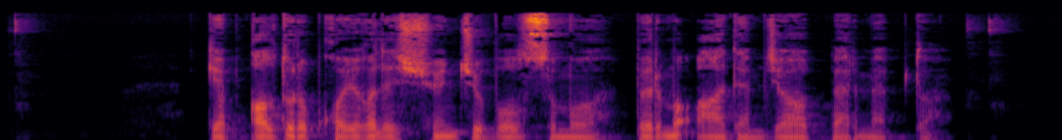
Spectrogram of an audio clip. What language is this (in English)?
Uyghur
